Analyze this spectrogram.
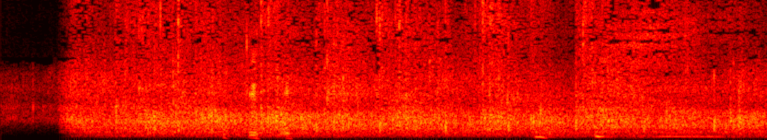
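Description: A crowd bursts into sustained, dense applause after a brief quiet start, steady clapping with a few scattered voices and whoops rising over it.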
